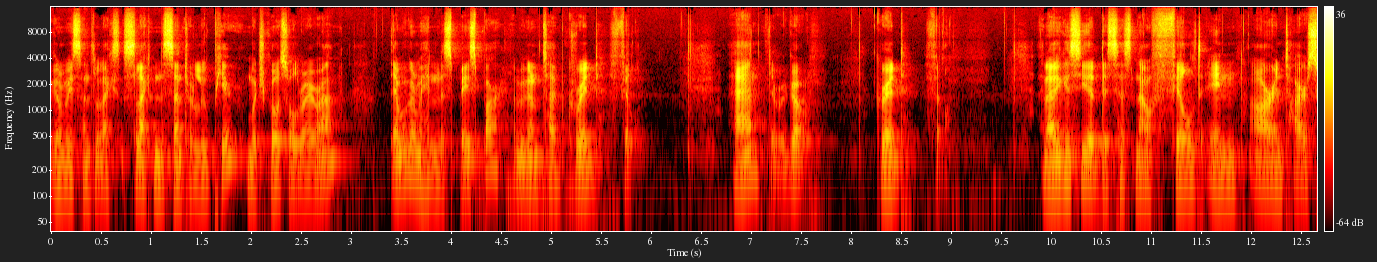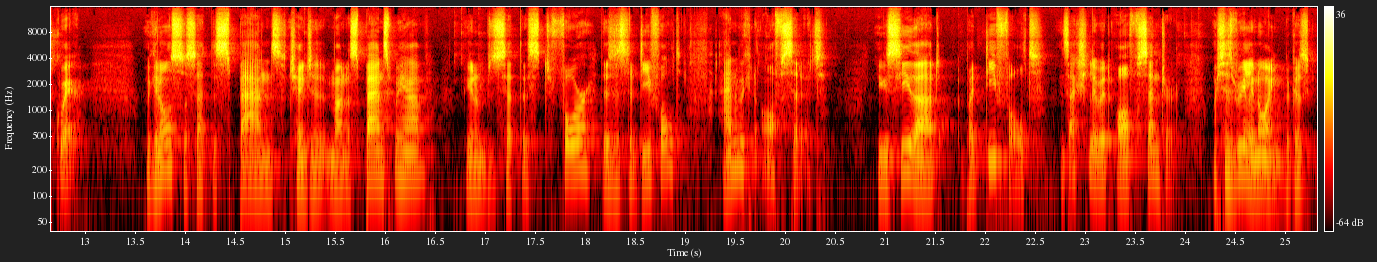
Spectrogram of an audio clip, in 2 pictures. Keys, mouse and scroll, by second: 0.2 alt+click, 0.8 alt+click, 4.1 space, 13.9-21.1 drag, 21.1-23.9 middle drag, 23.9 click, 24.5-25.3 middle drag.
